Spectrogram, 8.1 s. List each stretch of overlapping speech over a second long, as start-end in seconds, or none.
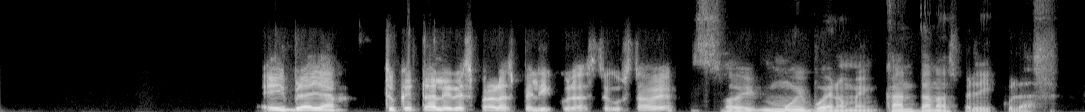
none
